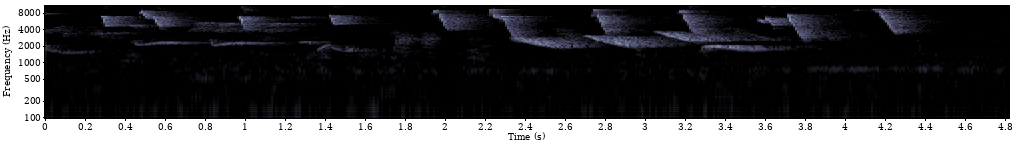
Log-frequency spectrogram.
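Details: Canário caboclo, the saffron finch, in vigorous song alongside loose birds: sharp high whistles, then a fast string of loud ringing downward sweeps, somewhat irregular in timing.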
